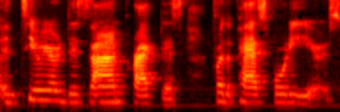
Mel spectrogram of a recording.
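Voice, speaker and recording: A woman with vocal fry and an animated tone speaks fairly slowly, her pitch swinging very widely. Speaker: podcast host. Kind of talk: podcast interview. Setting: virtual video call.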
